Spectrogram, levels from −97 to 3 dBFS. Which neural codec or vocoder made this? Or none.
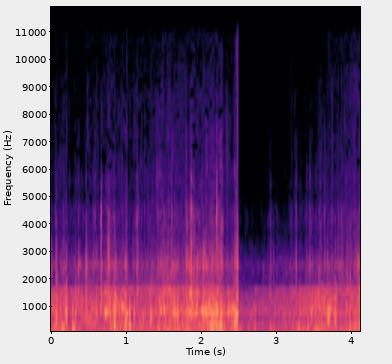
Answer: none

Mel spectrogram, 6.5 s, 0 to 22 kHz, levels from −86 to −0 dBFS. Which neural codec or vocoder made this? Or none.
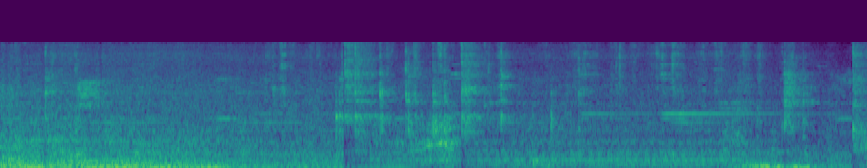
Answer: none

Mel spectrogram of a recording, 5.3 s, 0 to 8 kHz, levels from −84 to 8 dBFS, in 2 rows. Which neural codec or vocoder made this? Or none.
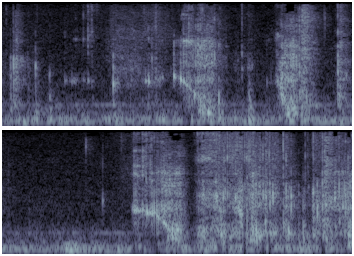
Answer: none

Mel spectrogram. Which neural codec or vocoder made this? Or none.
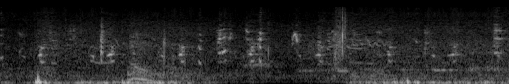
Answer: none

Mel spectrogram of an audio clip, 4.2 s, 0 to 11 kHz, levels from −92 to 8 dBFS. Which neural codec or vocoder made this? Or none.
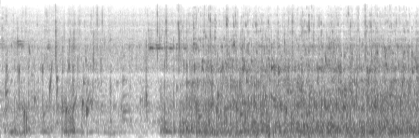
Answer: none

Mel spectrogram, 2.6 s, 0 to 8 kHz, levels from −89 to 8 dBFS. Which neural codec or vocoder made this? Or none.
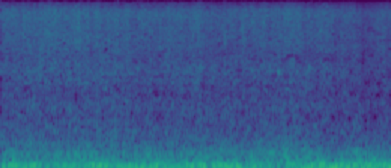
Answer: vocoder, BigVGAN v2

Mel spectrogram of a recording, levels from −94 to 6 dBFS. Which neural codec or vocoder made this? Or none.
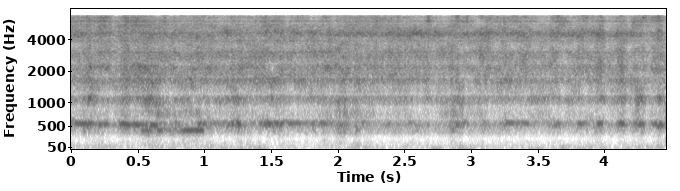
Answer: codec, HILCodec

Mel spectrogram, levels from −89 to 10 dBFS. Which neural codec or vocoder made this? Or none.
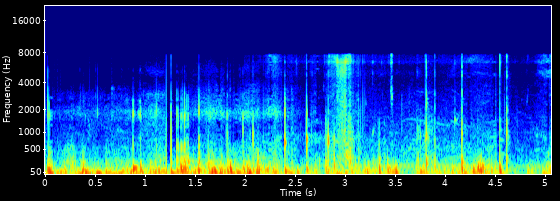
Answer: none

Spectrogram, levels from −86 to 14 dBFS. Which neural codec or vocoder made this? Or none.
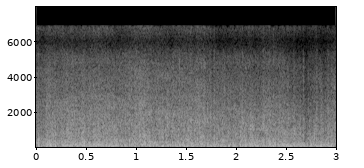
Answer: codec, DAC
